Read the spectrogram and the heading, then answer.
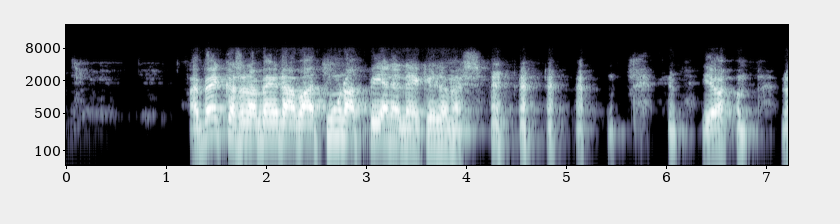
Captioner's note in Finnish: naurua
